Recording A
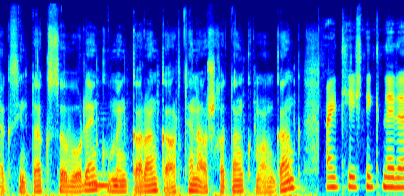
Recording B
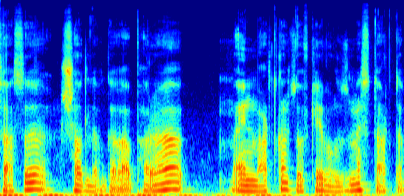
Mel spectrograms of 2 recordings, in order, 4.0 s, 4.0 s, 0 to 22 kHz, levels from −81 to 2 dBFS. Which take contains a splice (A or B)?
A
